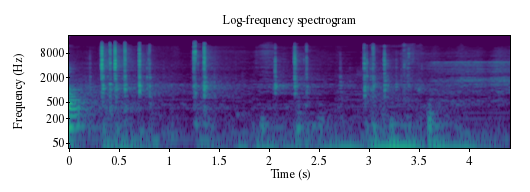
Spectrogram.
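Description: Computer keyboard typing: irregular keystroke clicks in small clusters as a line of code is entered.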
